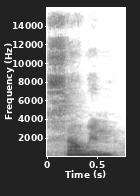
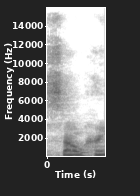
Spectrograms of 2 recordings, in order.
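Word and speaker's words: Samhain: Halloween and our holiday and it's a team pronounced soin so I learned something new so yeah thanks to my friend Mandy I now know that it's called Sally and and not Sal hey nor ever I said I in the beginning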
